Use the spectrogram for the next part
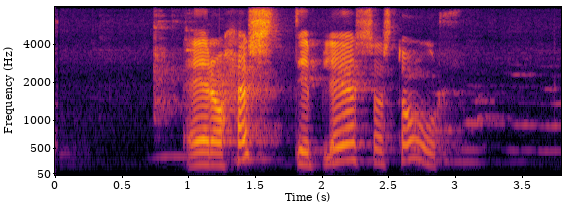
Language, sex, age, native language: Icelandic, female, 10, Icelandic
